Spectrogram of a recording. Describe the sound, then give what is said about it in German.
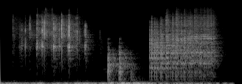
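Two six-sided dice are rolled on a table for a return voyage in a game, landing on 3 and 1: a bright, rattling shake, then a sharp knock and a second longer burst of tumbling before they settle. No one speaks. “Rückreise. 2d6.”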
